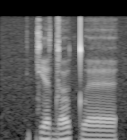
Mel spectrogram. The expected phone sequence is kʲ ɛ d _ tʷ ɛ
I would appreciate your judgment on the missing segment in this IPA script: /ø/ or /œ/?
œ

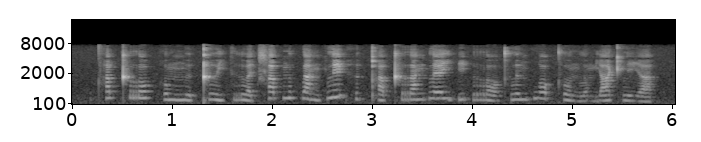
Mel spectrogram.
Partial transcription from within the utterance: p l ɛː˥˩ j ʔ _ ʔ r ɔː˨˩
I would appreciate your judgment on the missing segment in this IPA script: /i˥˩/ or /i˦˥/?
i˥˩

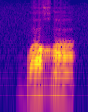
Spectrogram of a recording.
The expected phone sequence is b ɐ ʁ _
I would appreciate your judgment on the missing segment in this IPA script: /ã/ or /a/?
ã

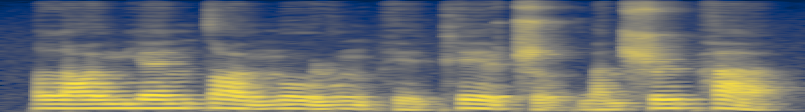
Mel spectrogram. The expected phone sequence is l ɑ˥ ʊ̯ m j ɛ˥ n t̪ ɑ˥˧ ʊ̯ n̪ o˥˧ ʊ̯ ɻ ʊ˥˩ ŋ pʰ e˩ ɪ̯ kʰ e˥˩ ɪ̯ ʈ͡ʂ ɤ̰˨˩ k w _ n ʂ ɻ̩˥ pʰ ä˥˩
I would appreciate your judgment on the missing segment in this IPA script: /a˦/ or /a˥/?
a˦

